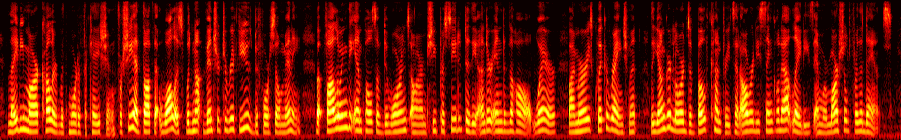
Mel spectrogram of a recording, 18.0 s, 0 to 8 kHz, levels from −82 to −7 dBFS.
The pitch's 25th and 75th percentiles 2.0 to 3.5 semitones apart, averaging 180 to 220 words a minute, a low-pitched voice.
No: average, 3.0 semitones; average, 195 wpm; high, 195 Hz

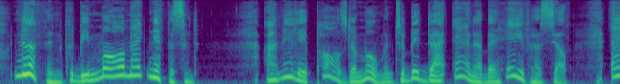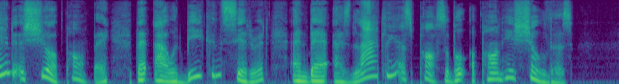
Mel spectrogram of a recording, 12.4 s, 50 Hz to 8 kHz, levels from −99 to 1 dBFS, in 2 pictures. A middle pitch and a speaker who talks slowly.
No: medium, 150 Hz; average, 155 wpm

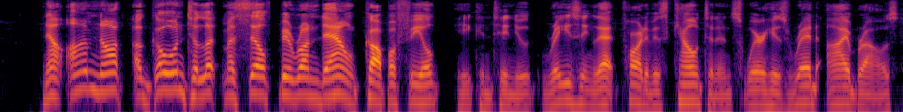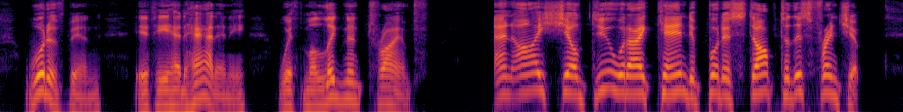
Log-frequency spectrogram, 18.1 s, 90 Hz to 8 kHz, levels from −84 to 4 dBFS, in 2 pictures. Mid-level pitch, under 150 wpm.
No: medium, 145 Hz; average, 165 wpm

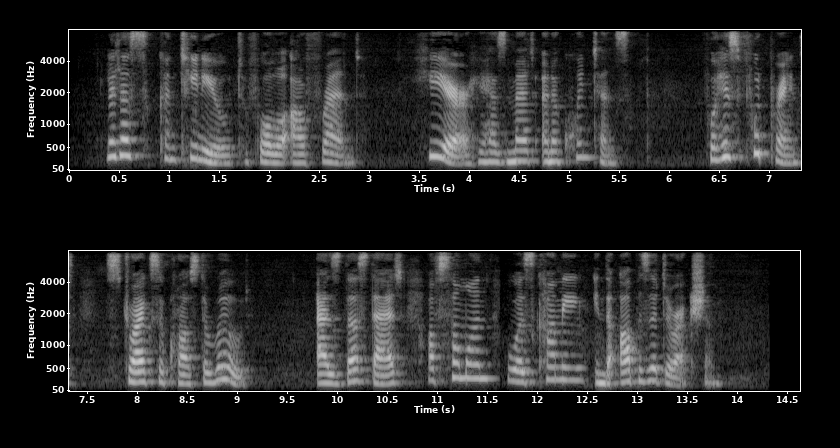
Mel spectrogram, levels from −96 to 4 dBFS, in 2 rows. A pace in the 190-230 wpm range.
No: average, 145 wpm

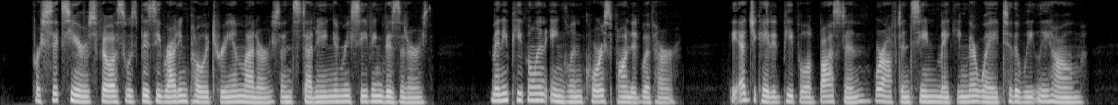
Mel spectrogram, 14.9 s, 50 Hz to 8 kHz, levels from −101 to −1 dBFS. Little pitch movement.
Yes: narrow, 1.9 semitones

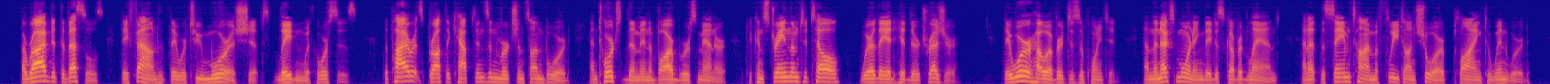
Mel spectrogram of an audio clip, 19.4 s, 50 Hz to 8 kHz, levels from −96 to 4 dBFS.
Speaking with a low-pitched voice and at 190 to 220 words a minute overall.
Yes: low, 120 Hz; average, 200 wpm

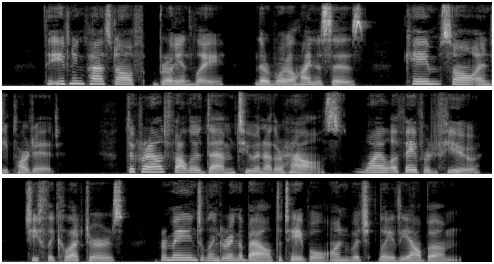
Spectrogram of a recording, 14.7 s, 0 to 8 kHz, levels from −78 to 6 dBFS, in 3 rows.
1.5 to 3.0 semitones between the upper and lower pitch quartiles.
No: average, 4.3 semitones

